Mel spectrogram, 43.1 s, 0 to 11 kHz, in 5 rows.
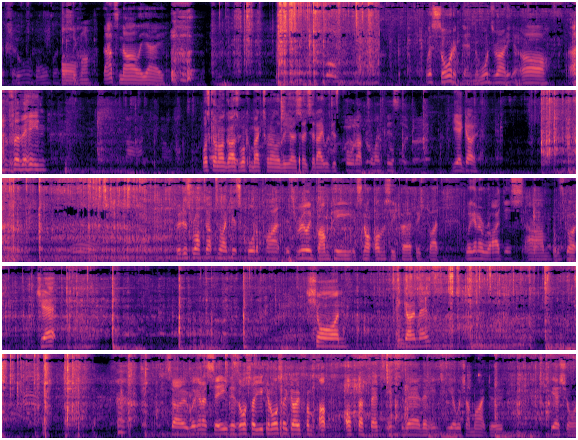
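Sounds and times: scooter wheels rumbling on pavement: 3.2 - 10.6, 16.5 - 43.0.

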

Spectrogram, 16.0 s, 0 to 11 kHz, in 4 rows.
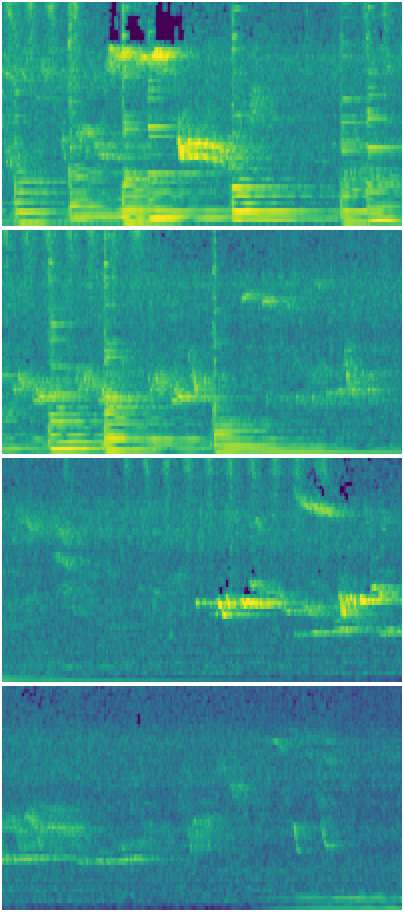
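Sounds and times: bird chirps: 0.0 - 13.5
ambient background music: 0.0 - 16.0.

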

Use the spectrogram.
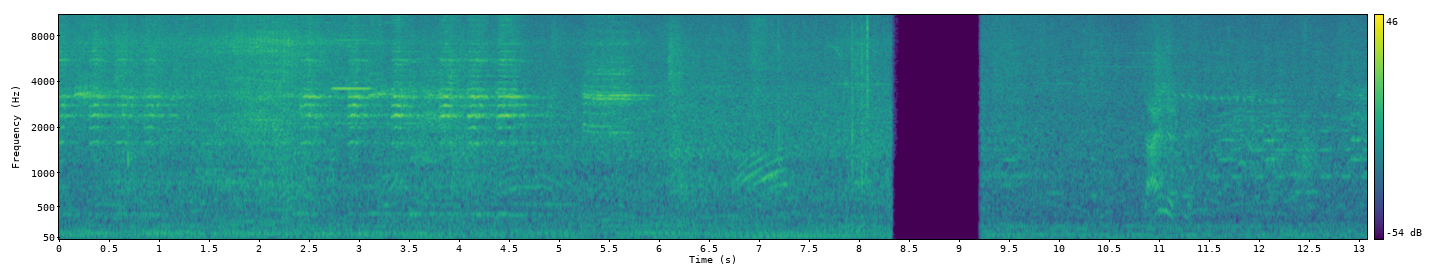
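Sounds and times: vehicle horns tooting: 0.0 - 1.4, 2.4 - 6.0, 11.0 - 13.0
traffic engine hum: 0.0 - 8.4, 9.2 - 13.0.

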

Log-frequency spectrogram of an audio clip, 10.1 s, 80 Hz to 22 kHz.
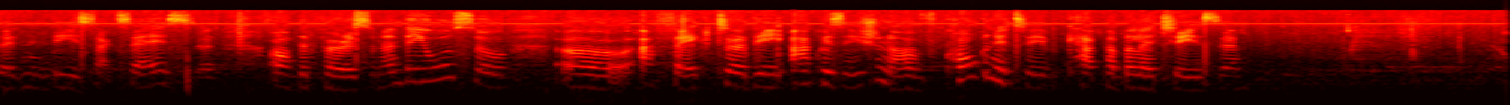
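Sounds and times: thin steady high whine: 0.0 - 10.0.

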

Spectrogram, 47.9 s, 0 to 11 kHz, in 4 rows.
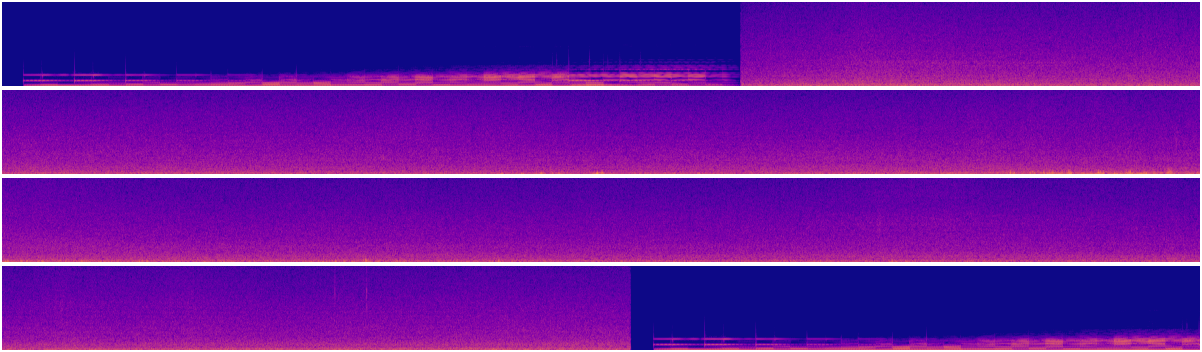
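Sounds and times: ocean surf breaking: 7.4 - 42.2.

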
